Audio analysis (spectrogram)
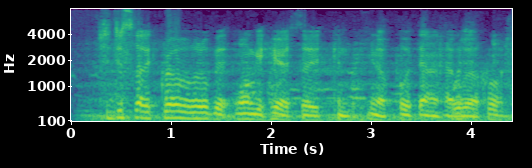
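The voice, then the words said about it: Manhattan accent. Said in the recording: “The cowboys with a Manhattan accent.”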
